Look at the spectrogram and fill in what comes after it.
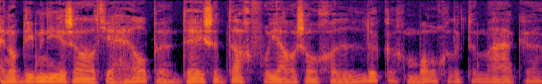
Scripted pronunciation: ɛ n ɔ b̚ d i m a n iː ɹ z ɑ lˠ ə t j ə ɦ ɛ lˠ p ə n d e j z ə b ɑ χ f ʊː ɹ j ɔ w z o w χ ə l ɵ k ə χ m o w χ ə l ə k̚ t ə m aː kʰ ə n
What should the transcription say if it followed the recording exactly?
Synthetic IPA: ɛ n ɔ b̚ d i m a n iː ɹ z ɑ lˠ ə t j ə ɦ ɛ lˠ p ə n d e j z ə d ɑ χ f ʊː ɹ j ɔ w z o w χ ə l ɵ k ə χ m o w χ ə l ə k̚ t ə m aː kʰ ə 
